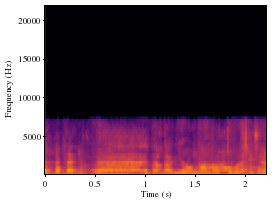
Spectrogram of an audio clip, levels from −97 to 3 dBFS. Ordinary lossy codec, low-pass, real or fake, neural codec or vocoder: none; 7.2 kHz; fake; codec, 16 kHz, 2 kbps, FreqCodec, smaller model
